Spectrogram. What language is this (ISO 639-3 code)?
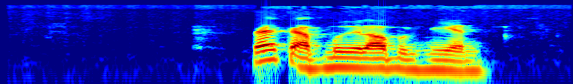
tha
